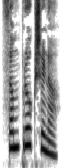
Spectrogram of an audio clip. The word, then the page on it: ಸಂಪ್ರೋಕ್ಷಣ: kannada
